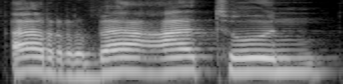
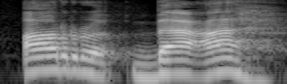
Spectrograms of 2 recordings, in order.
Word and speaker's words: أربعة: Arba'atun. Arba'atun. Arba'atun. Et à l'arrêt, ta se prononce ha. Ha. Ha. Ha. Soukoun. Donc on va dire arba'ah.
